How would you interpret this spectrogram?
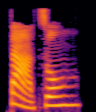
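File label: "大宗", Mandarin Chinese; chinese-flashcards; hsk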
